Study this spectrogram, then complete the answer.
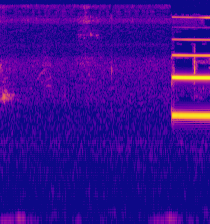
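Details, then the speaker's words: Polytron slim TV that is dead and squealing: meter on buzzer setting across the three-leg power transistor gives a steady high-pitched beep, suggesting the transistor may be shorted. "Oke bunyi Oke bunyi dan dibalik enggak boleh bunyi oke oke positif bisa jadi ini transistor sudah jebol"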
